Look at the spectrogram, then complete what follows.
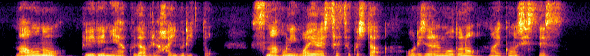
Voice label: maono pd200w hybrid Smartphone microphone sound quality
